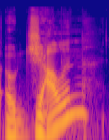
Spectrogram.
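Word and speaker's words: Öcalan: His name is Ocalan, but it's not spelled like that. It's like O-C-A-L-A. And the C is always pronounced as a J in Kurdish.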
